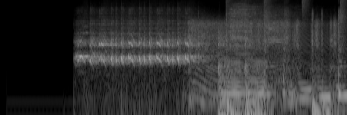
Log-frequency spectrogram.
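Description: After a moment of silence, a high, rapidly fluttering vehicle sound plays for about a second and a half. A falling sweep then leads into loud theme music with a heavy bass, which comes in a little before halfway.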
